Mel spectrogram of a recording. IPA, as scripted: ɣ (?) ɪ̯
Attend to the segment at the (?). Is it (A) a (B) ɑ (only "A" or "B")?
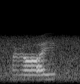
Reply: B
